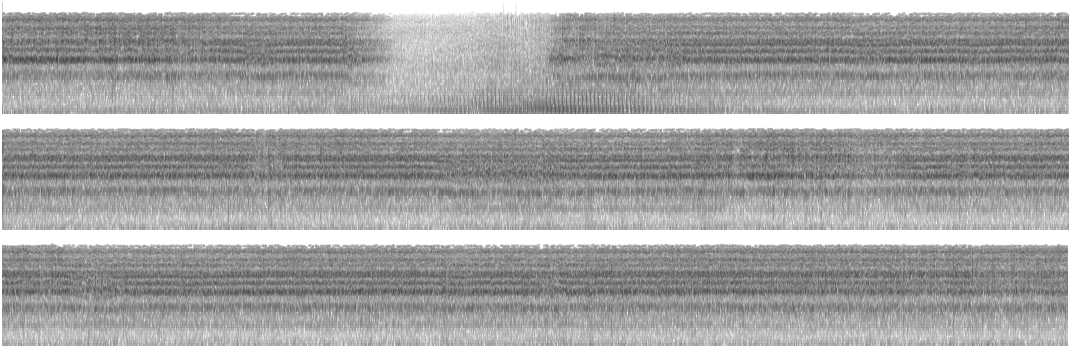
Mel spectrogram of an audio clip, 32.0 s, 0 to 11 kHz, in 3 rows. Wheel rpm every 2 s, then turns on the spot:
160, 130, 30, 150, 160, 160, 160, 160, 160, 160, 160, 160, 160, 160, 160, 160.
none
